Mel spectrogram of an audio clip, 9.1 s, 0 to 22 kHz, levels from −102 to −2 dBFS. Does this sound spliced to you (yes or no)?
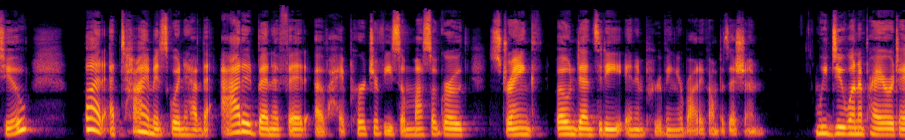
yes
